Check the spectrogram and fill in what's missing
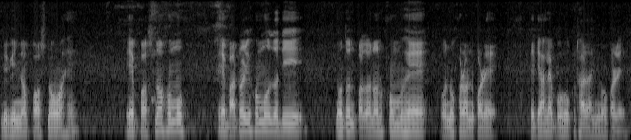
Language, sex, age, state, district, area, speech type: Assamese, male, 45-60, Assam, Golaghat, rural, spontaneous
